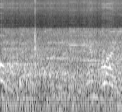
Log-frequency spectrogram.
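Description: Steady, echoing background noise of a large indoor sports hall, with distant voices mixed in and one short click shortly after the start.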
